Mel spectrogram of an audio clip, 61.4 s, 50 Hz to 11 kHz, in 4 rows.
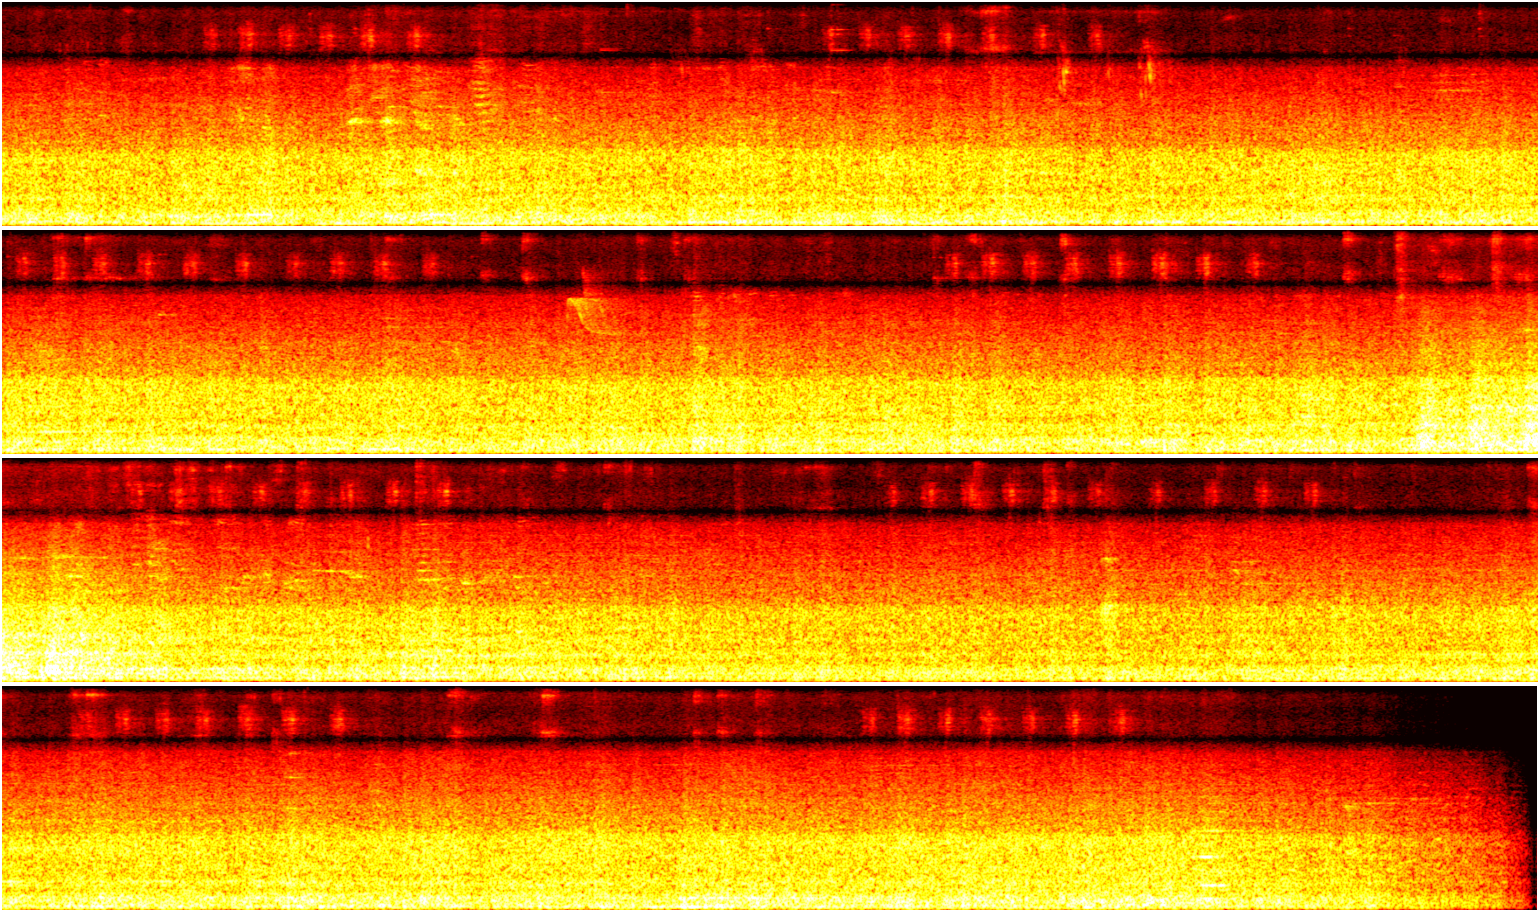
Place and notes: Wetland in Bogota, this place three fundamental sounds like the wind, tree leaves and traffic. We can hear also some sound signs like hanging bells, bus brake, cars hitting the floor (metalik sound when the car jumps) a truck horn. Also for some sound marks, we can hear a few voices and birds
Región Andina, Colombia, 16 May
